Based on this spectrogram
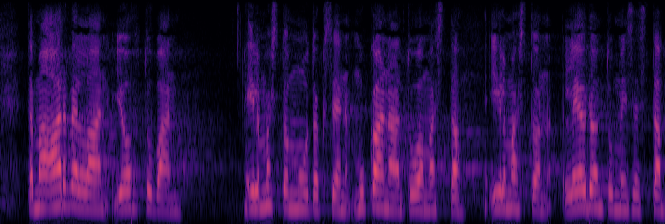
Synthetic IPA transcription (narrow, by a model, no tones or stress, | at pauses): t̪æmæɑrʋe̞lːɑːnjo̞ht̪uʋɑn | ilmɑst̪o̞mːuːt̪okse̞nmukɑnɑːnt̪uomɑst̪ɑilmɑst̪o̞nle̞wdont̪umise̞st̪ɑ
